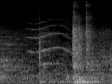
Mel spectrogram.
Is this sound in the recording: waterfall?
no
